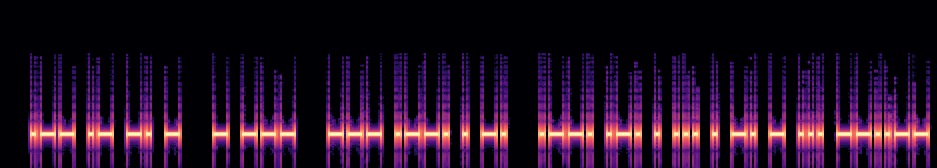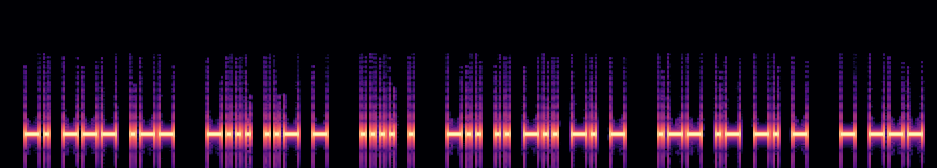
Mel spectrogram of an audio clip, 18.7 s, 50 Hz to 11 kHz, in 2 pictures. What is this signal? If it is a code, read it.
Morse code, heard as a keyed tone, about 25 wpm, 610 Hz. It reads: WANT TO OPEN PRESENTS, NOW BUT HE DIDNT WANT TO
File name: 1 English 25wpm / AQC19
